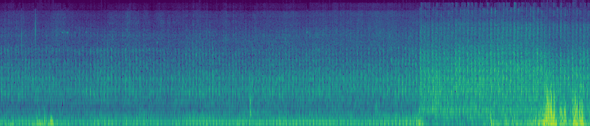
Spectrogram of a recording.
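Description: A tractor engine idles and runs steadily nearby while being used to tow a stuck tempo, a continuous low rumble with knocking vibration that swells slightly toward the end.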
